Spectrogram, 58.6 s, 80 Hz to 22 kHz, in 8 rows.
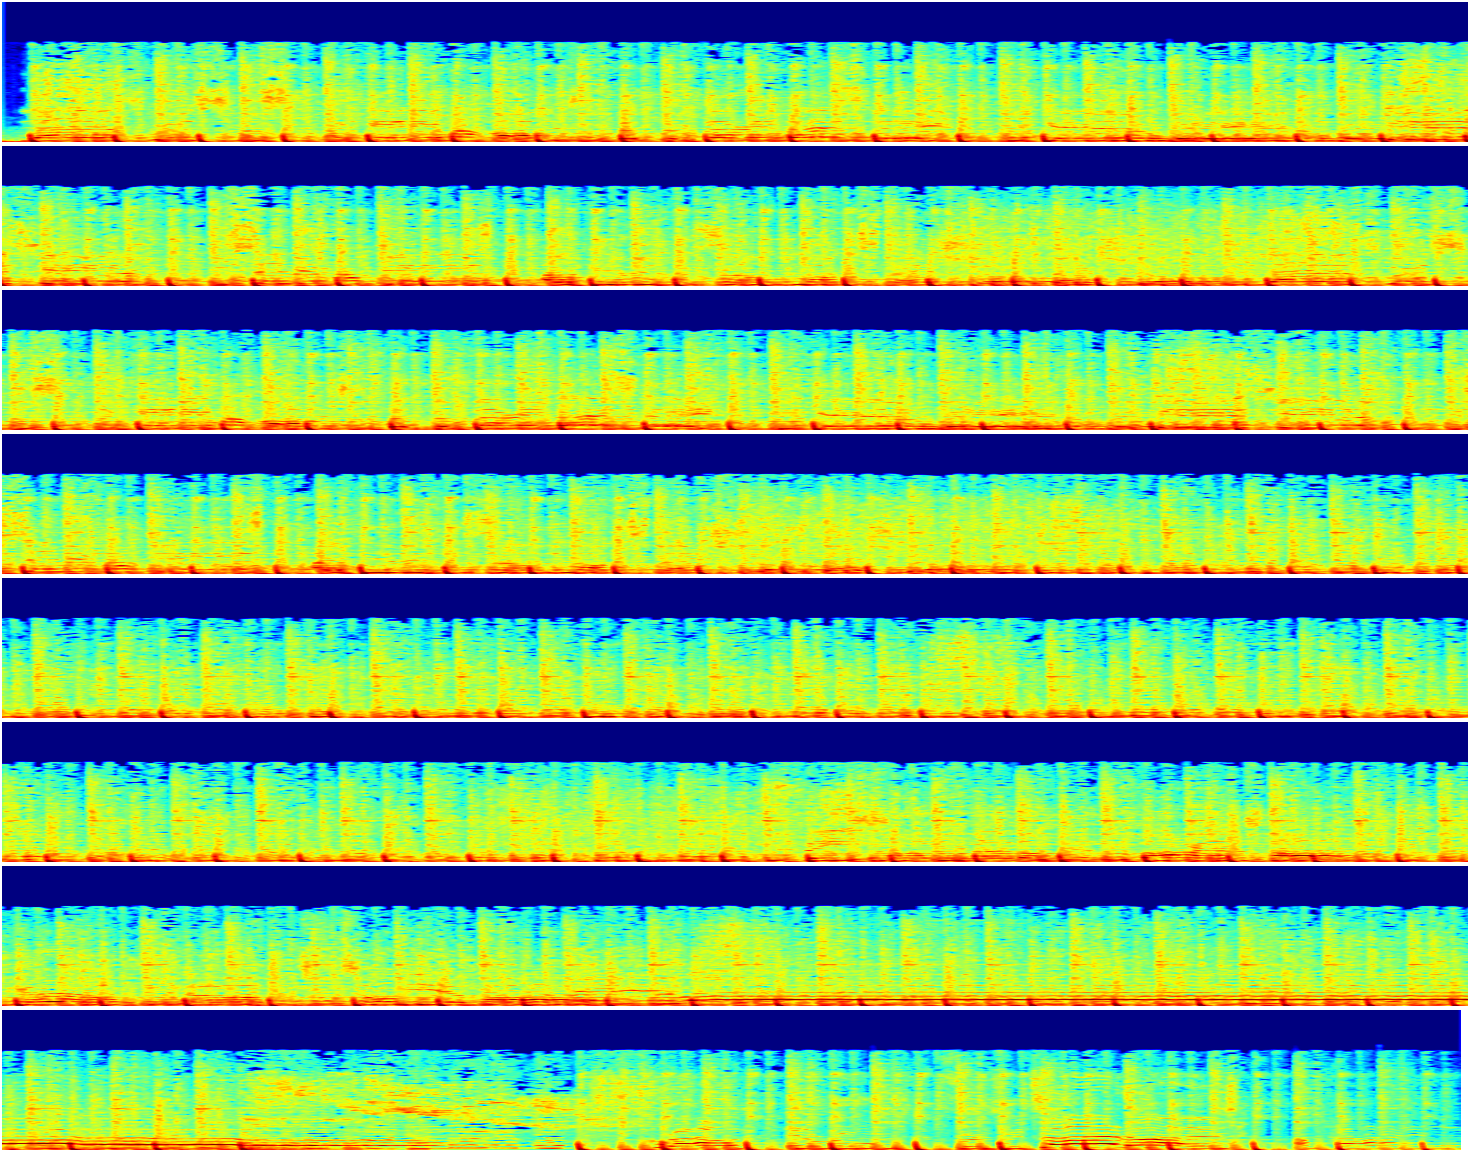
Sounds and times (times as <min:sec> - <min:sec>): Techno: 0:00.0 - 0:58.6.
